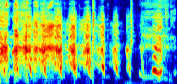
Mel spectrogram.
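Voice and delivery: high laughing burst at the tweet; burst of laughter. Real, not acted. Co-host laughing hard at the absurd tweet, high burst. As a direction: laugh out loud, high and sharp. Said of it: "ダメだろ".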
